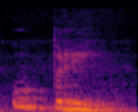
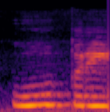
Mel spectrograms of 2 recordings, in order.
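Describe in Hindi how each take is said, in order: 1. पहला स्वर छोटा है। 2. पहला स्वर लंबा है। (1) "हम सिंपल बोलेंगे ऊपरी" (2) "ऊपरी नहीं बोलेंगे क्योंकि इसमें छोटा ऊ है"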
